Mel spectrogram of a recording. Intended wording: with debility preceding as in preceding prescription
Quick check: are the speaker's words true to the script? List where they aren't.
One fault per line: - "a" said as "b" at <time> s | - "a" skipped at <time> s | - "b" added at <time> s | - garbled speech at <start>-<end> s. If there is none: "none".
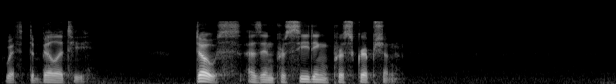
- "preceding" said as "dose" at 1.9 s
